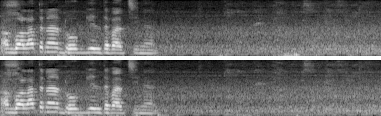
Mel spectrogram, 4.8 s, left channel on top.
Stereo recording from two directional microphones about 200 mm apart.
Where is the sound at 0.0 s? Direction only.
15° left (ahead or behind).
